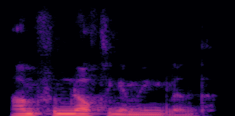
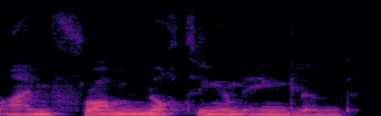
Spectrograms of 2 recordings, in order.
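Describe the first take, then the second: First: "I'm from" quick and reduced, "um-frm"; weak from. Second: "from" given a full, stressed vowel. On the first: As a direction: glide through "from" to land on "Nottingham". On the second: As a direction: sound out "I'm from" carefully, stressing "from". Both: Shown as a demonstration. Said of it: "we don't typically say from".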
